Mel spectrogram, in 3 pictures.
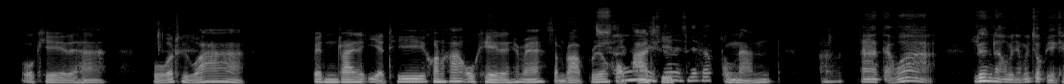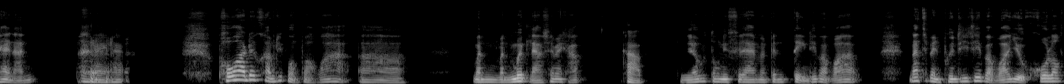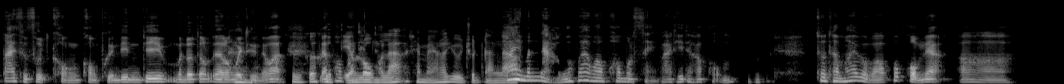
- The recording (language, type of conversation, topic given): Thai, podcast, คุณเคยมีครั้งไหนที่ความบังเอิญพาไปเจอเรื่องหรือสิ่งที่น่าจดจำไหม?
- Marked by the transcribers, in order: chuckle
